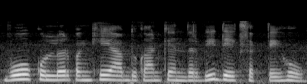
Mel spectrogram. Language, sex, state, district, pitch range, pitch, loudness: Hindi, female, Haryana, Rohtak, 185-210 Hz, 195 Hz, -16 LUFS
